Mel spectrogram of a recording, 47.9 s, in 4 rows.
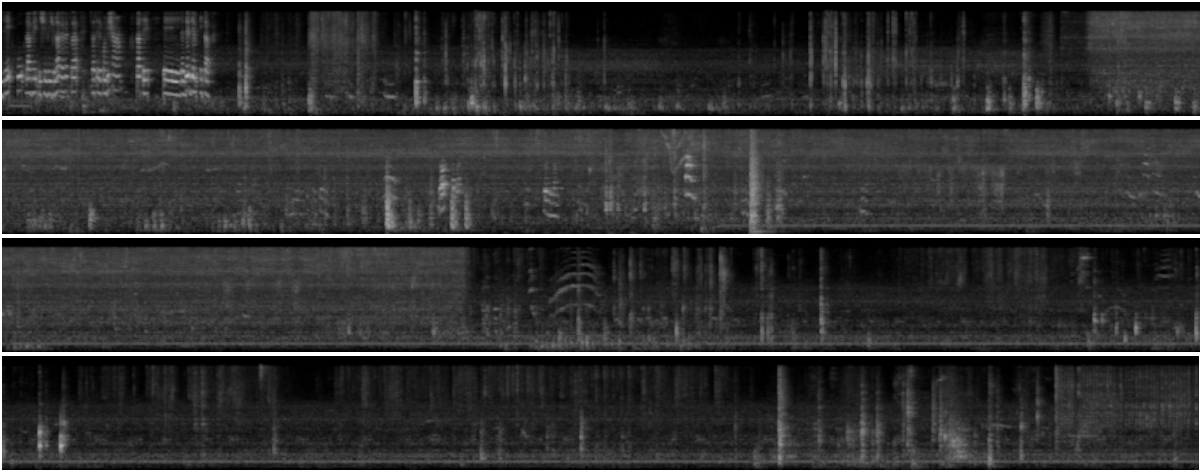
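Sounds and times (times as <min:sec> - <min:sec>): tap water running onto hair: 0:10.9 - 0:28.7.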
